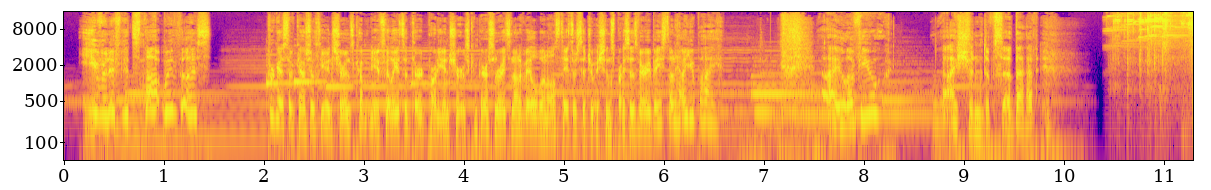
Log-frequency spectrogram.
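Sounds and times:
speech: 0.2s - 10.5s
coins dropping and jingling: 10.4s - 11.2s.

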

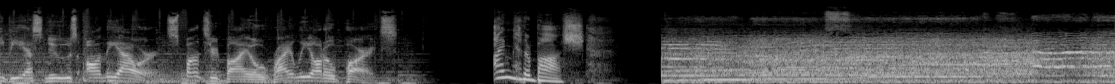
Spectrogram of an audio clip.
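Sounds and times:
speech: 0.0s - 4.1s, 5.0s - 6.1s
fans booing a national anthem at a basketball game: 6.6s - 11.1s.

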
